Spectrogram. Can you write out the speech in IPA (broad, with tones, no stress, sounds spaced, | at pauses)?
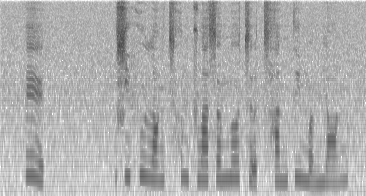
e˥˩ ɪ̯ | ɕ i˥˧ f u˥˩ l ɑ˧˥ ŋ t͡sʰ ʊ˥˩ ŋ ʈ͡ʂ w ä˥ s ɤ˥ n̪ o˥ ʊ̯ t͡s ɹ̩˨˩ t͡sʰ a˧˥ n t̪ i˥˩ m ɤ̰˨˩ n̪ j ɑ˧˥ ŋ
